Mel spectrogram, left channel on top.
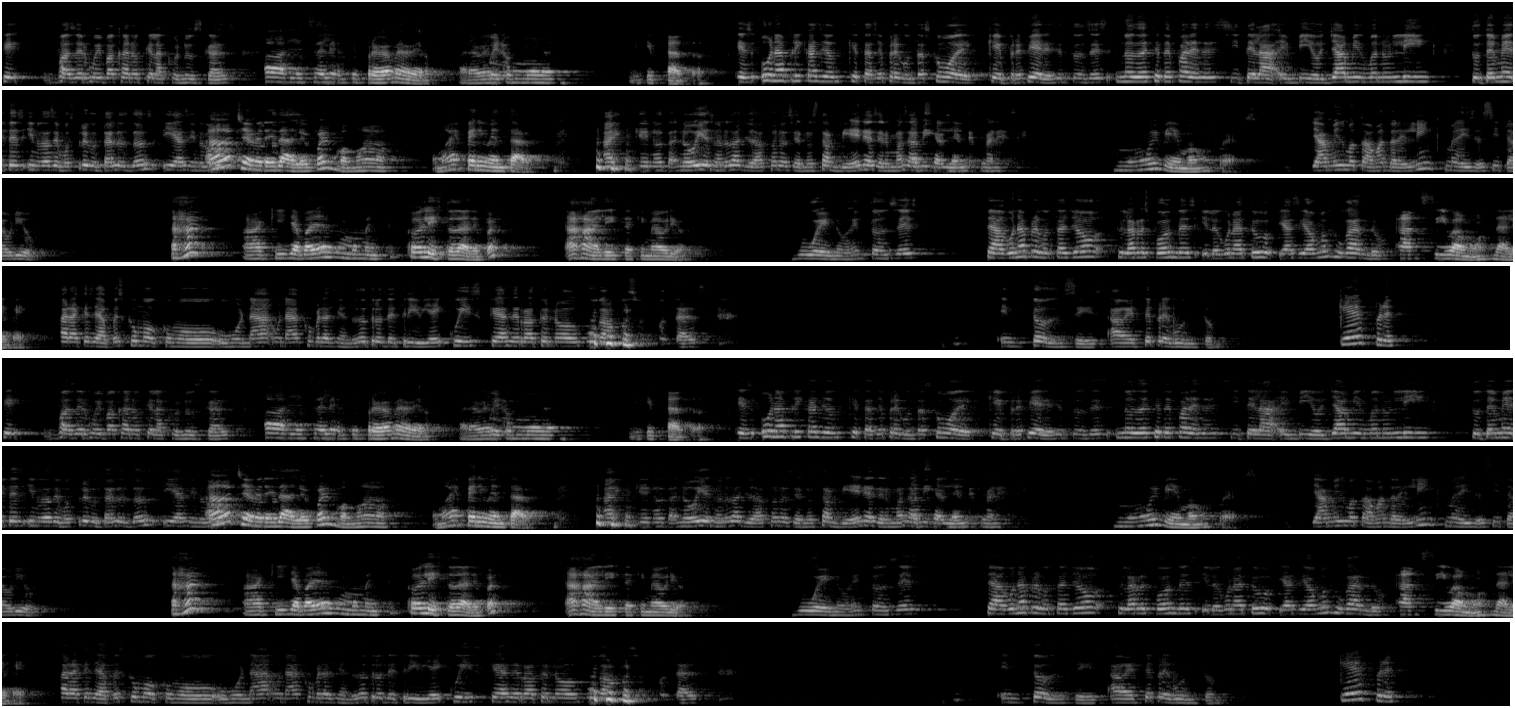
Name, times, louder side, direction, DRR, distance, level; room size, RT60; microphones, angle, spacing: voice 1, 0.0-2.3 4.9-5.1 7.3-14.3 14.7-17.3 21.1-24.7 25.0-25.2 28.2-30.6 38.1-39.4 40.1-44.1 45.9-51.4 52.1-52.7 55.3-57.5 58.7-59.2, left 3 dB, 45° left, 10 dB, 0.9 m, -33 dB
voice 2, 2.6-4.3 4.6-5.5 6.3-7.0 17.2-19.0 19.4-20.4 21.0-21.4 24.2-25.1 26.2-27.5 31.9-32.2 32.6-34.0 34.3-35.2 35.8-37.1 44.2-45.5 51.2-51.6, left 1 dB, 15° left, 8 dB, 0.8 m, -26 dB
25.5 x 9.7 x 3.9 m, 0.73 s
head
